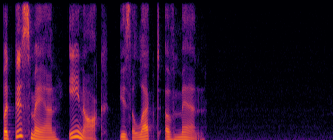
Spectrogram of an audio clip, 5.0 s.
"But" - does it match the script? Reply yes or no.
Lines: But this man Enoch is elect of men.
yes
